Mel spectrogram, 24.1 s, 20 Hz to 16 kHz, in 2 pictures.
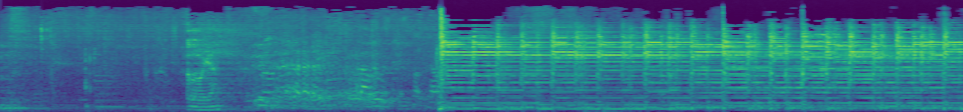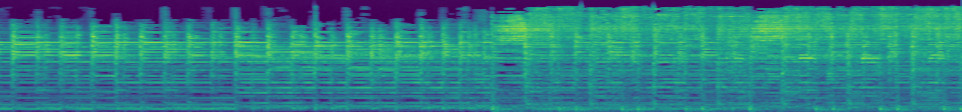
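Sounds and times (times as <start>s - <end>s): drums: 0.0s - 4.4s, 5.3s - 24.0s
guitar strumming chords: 5.4s - 24.0s.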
